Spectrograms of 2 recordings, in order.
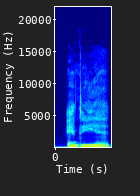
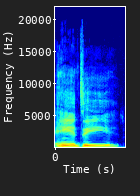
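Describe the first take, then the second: First: It is said flatly without much energy. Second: It is said with sassy, emphatic attitude.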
